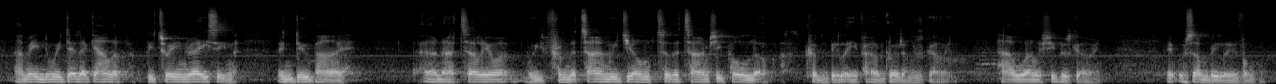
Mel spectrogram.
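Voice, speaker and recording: Noticeable background noise surrounds a man speaking at medium pitch. His pace is moderate and his intonation fairly even. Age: 80s+. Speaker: retired jockey and horse racing museum guide. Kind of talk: interview.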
